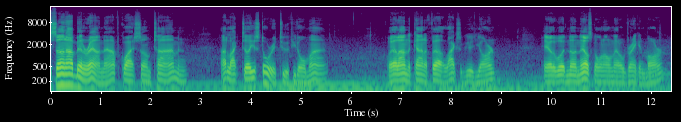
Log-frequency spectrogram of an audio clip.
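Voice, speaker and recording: Smooth, low-voiced cowboy storyteller man. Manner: folksy, unhurried storyteller. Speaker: cowboy poet and author. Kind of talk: cowboy poetry recital and casual folksy talk.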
